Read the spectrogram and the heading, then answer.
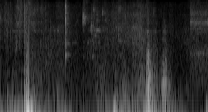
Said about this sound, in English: I need a a water break.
